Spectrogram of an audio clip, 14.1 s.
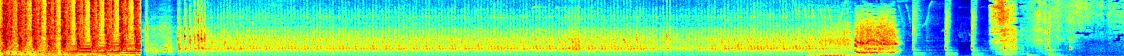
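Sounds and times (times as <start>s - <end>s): tractor engine knocking: 0.0s - 10.1s.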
